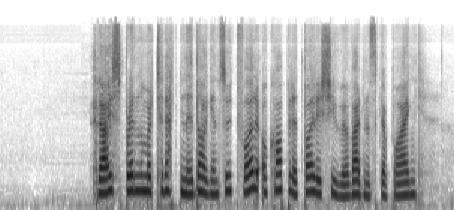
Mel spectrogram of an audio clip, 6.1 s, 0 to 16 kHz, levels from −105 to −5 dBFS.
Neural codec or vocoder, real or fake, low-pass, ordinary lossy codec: codec, 16 kHz in and 24 kHz out, 0.6 kbps, FocalCodec, streaming, 4096 codes; fake; 10.8 kHz; Opus, 32 kbps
